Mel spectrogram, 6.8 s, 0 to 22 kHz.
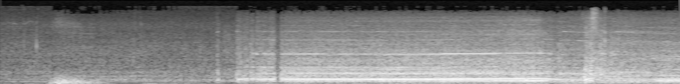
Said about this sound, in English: The engine in the background is the SP8T leader, Gabriele Piana, the Italian driver who has previously been a winner of the Dubai 24 Hours with Black Falcon and their Mercedes AMG GT4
